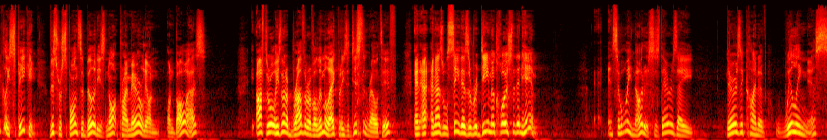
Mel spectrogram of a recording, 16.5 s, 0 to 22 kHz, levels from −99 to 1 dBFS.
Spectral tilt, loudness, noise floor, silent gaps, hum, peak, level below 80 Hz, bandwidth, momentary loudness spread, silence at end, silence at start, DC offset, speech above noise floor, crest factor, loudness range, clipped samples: -4 dB/octave; -29 LUFS; -72 dBFS; none; none; -10 dBFS; -78 dBFS; 19 kHz; 10 LU; 0 s; 0.05 s; under 0.1%; 43 dB; 20 dB; 7 LU; under 0.1%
